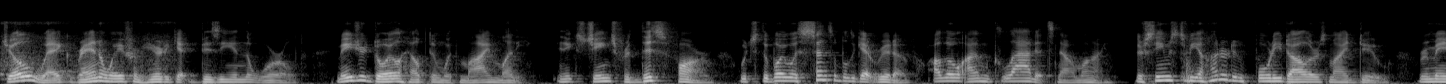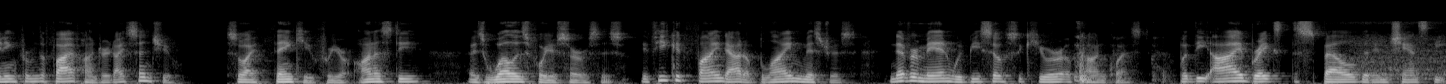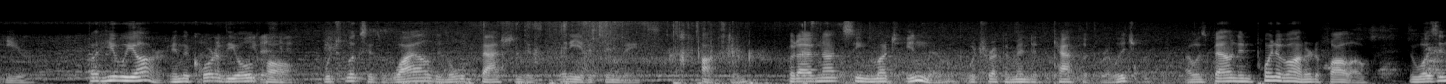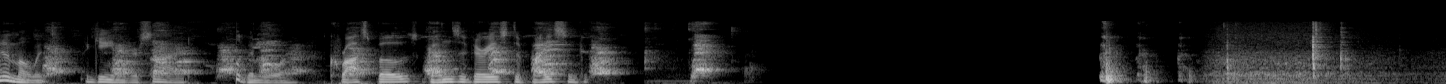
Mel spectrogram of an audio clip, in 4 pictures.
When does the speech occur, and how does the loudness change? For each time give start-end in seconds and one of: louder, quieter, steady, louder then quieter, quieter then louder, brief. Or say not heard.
0.0-49.2 steady.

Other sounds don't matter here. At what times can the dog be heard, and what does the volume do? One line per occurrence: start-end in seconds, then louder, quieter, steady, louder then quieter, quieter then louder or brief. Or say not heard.
42.0-50.5 louder.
